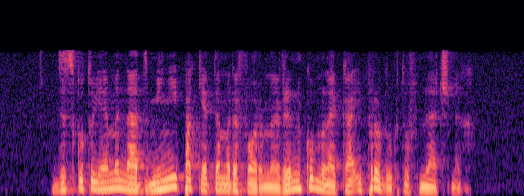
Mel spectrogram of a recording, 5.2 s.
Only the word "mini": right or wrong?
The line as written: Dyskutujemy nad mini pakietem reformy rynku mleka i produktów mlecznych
right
